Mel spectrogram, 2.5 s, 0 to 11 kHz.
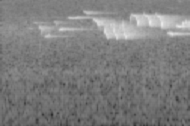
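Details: Eurasian wren singing at Kurokawa Keikanzan, Japan, in July 2023; a fast, high tumbling string of thin trills and twittering notes building into a long rapid run, against a quiet background.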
